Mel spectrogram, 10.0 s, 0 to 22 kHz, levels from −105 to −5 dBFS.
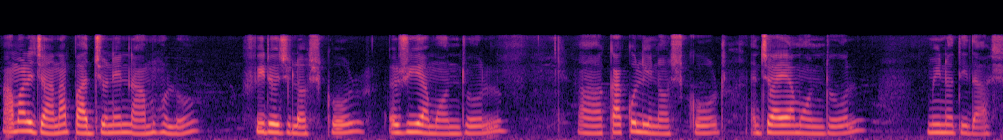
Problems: background conversations at intervals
